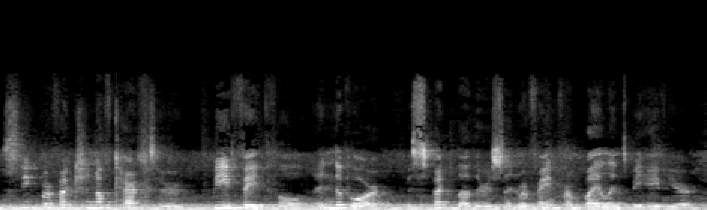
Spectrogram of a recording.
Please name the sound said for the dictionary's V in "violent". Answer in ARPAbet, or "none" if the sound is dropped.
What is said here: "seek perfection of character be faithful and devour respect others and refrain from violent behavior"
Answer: V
